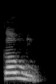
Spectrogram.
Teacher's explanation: दोनों को बिल्कुल नहीं खींचते, नर्म आवाज से जल्दी पढ़ते हैं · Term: वावलीन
